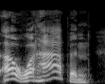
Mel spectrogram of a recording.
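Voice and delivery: ordinary talk, nothing marked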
